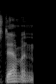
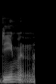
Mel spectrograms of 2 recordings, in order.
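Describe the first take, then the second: First: "Demon" as DEM-en, short e; corrected name pronunciation. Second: "Demon" as DEE-men, long ee; mistaken name pronunciation. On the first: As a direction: say "Demon" to rhyme with lemon. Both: Shown as a demonstration. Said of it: "I pronounce your last name wrong".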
